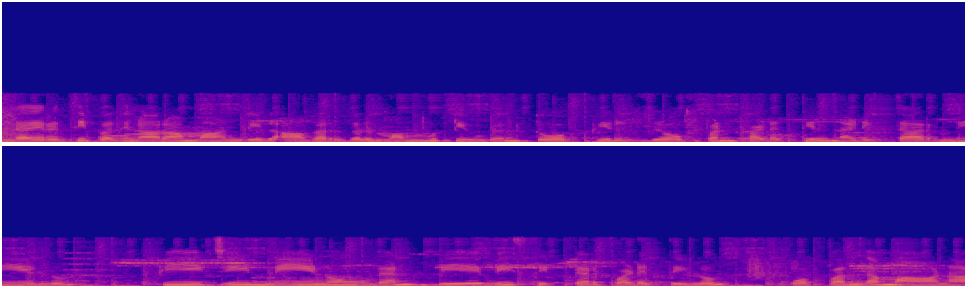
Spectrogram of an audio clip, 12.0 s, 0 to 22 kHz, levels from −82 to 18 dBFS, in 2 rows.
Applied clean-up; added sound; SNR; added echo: none; Drum / Drum kit; 14 dB; none.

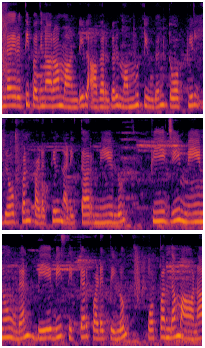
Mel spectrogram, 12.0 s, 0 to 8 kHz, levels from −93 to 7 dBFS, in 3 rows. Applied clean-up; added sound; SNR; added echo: none; none; none; none.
